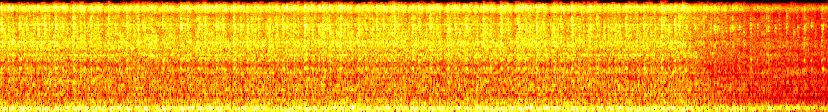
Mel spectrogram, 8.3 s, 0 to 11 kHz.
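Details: LT1 Camaro engine at idle: loud, heavy idle with a fast, uneven rattle over the low rumble; source of the rattle not clear.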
